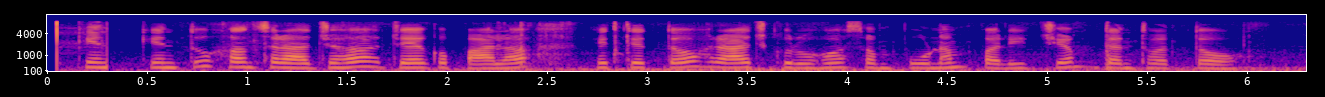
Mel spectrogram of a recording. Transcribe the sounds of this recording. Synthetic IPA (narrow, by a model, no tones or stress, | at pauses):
kkint̪uhɐnsɾaːd͡ʒɐɦd͡ʒɐjɡoːpaːlɐɪt̪jɐt̪ːoːɾaːd͡ʒɡɾuɦosɐmpuːɾɳɐmpɐɾit͡ʃjɐmd̪ɐnt̪ʰʋɐt̪oː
